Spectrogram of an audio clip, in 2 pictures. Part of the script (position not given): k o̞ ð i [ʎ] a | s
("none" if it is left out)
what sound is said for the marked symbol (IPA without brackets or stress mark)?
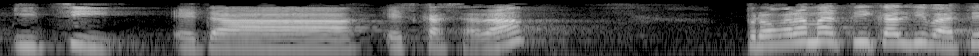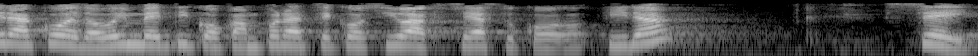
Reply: ɾ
